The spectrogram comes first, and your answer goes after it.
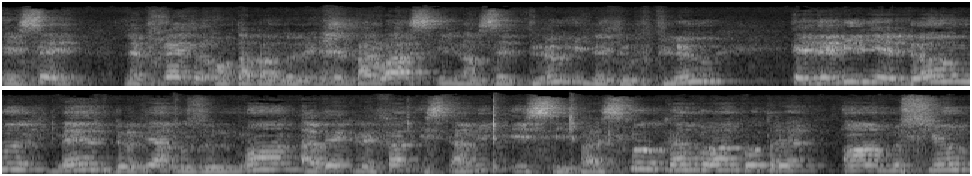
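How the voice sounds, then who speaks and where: A high-pitched man with a non-native accent speaks fairly slowly with lively intonation and very even loudness, amid audible room echo and noticeable background noise. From Aramean community, Middle East. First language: Aramaic (speaking French). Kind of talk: conference talk. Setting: conference hall with audience. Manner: emphatic, impassioned.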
